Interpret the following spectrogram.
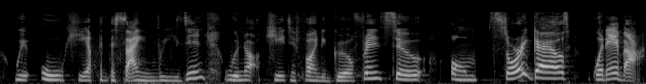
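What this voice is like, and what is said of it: Imitates another person's voice. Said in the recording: “that was like ... doing an impression of Nicole.”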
